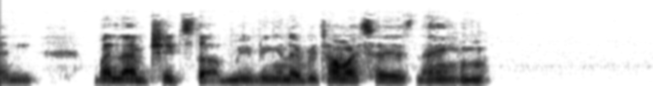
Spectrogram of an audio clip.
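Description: A man talks casually, close to the microphone.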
